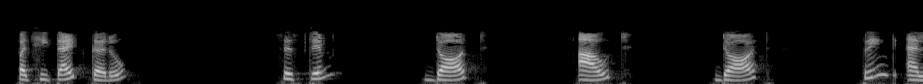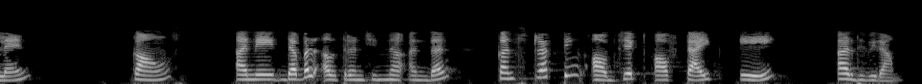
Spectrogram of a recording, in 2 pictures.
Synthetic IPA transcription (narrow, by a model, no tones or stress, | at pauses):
pət͡ɕʰiʈajp̚kəɾo | sɪsʈəm | ɖaːʈ | auʈ | ɖaɔːʈ | pɾiɳʈɛlen | kauns | ɐneɖəbəlɐʋt̪əɾəɳt͡ʃinːaʔɐ̃nd̪əɾ | kənsʈɾək̚ʈĩŋɡɔb̚d͡ʒek̚ʈɔːfʈaip | e | ɐɾd̪ʱəʋiɾaːm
